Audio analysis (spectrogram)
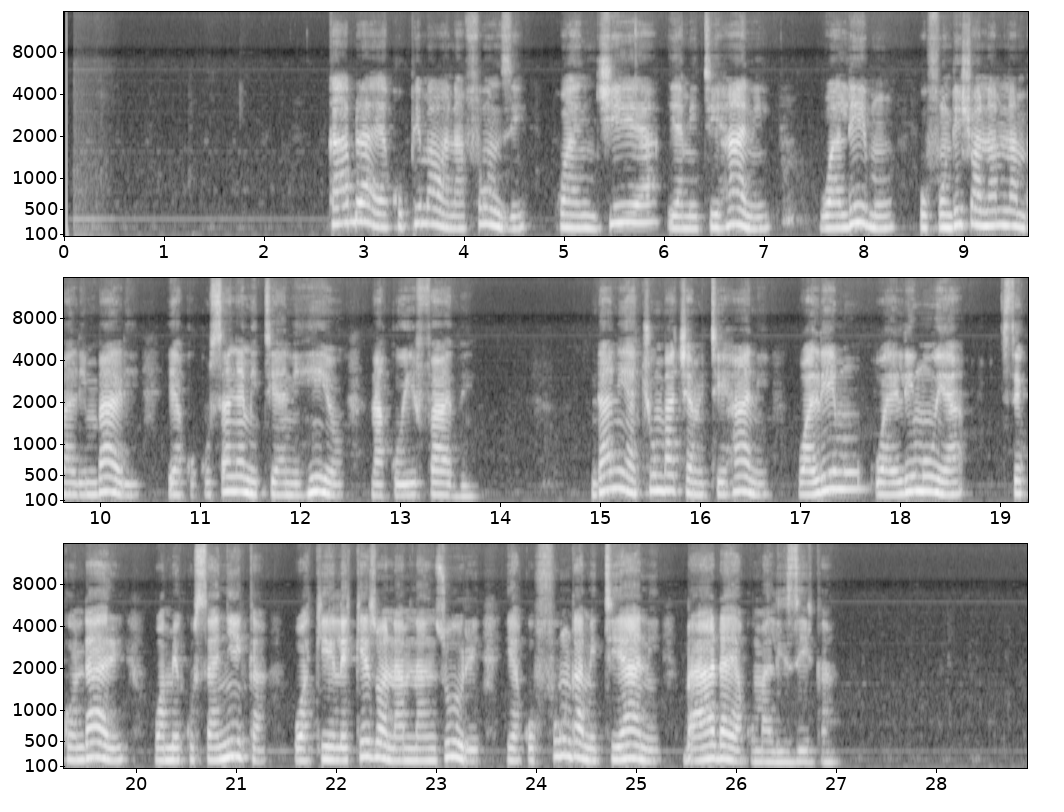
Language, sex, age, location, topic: Swahili, female, 18-24, Dar es Salaam, education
